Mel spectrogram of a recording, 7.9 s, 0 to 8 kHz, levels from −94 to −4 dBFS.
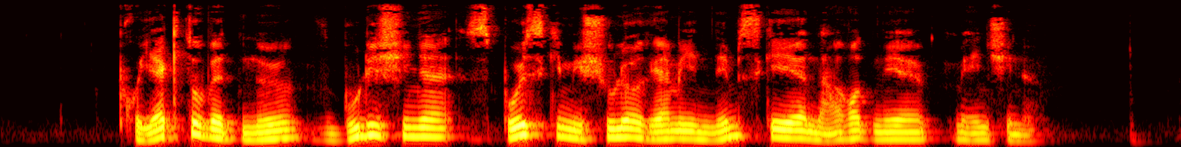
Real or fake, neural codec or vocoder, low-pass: real; none; 7.2 kHz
